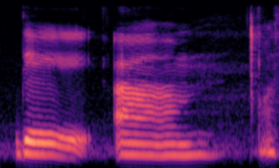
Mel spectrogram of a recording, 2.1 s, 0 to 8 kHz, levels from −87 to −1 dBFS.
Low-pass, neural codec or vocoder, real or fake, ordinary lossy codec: 7.2 kHz; none; real; none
